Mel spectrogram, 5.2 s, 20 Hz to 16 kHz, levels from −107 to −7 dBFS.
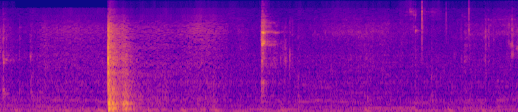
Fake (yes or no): no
